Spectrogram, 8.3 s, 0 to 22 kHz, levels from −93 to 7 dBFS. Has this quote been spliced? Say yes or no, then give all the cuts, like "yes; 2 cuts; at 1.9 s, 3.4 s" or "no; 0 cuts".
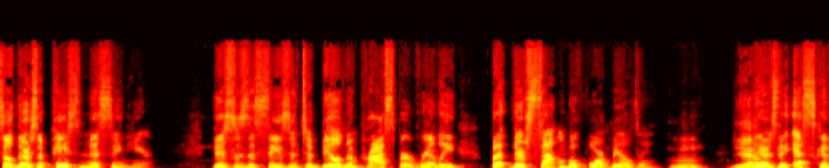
no; 0 cuts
